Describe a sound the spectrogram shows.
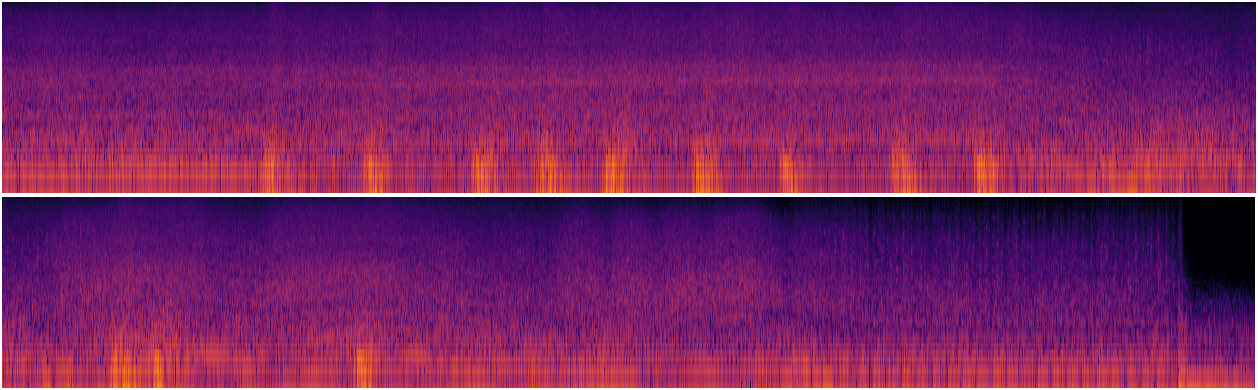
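Water splashes and rushes along a boat's hull.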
